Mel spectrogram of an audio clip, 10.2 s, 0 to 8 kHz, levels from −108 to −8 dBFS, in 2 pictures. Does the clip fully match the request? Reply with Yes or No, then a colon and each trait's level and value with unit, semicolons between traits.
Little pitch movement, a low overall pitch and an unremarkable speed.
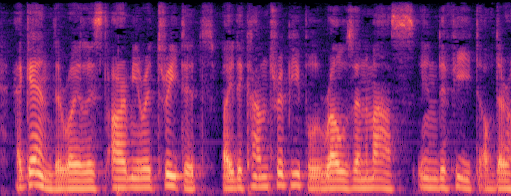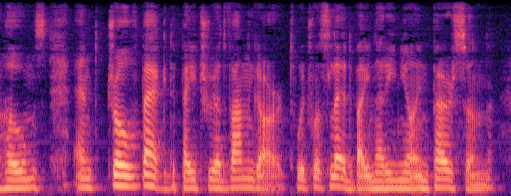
Yes: narrow, 2.3 semitones; low, 130 Hz; average, 175 wpm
